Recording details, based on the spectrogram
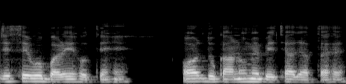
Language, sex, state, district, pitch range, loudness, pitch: Hindi, male, Bihar, Jamui, 115-130 Hz, -15 LUFS, 120 Hz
